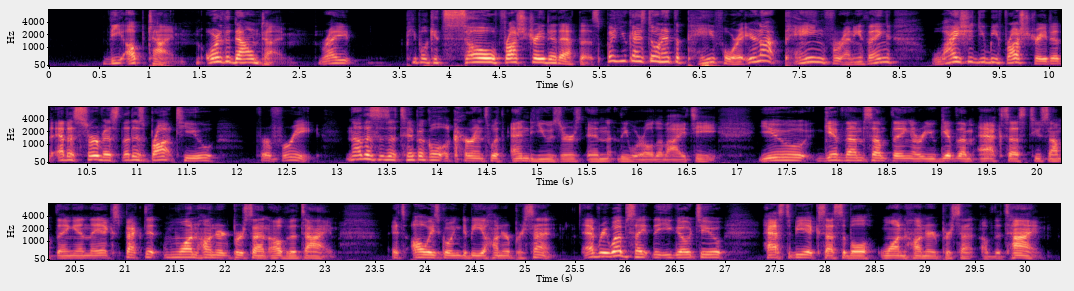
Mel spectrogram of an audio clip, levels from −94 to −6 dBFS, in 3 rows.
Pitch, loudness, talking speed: 150 Hz, -23 LUFS, 185 wpm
